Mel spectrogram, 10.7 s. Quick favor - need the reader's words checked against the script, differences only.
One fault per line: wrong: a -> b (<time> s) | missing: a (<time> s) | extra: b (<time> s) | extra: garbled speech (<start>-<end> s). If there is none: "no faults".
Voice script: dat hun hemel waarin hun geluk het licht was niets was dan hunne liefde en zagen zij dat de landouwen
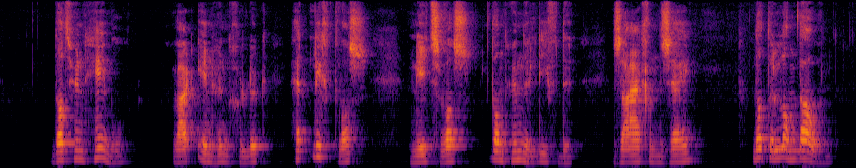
missing: en (7.2 s)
